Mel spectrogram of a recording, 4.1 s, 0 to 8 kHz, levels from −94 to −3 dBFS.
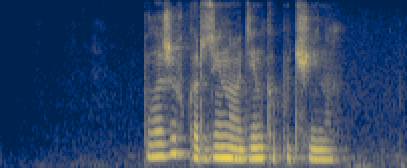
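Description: A listener would find no technical fault in this speech recording: the signal holds steady throughout, with nothing that points to a problem anywhere in the capture or delivery chain.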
